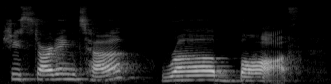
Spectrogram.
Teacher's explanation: instead of to you can use an unstressed T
